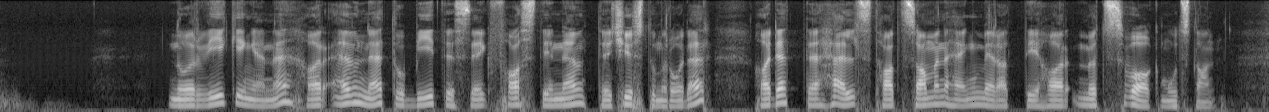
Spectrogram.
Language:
Norwegian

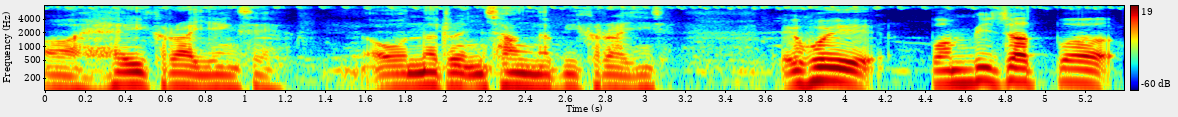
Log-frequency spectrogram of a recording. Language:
Manipuri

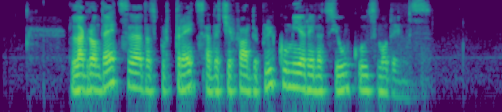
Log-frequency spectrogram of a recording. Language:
Romansh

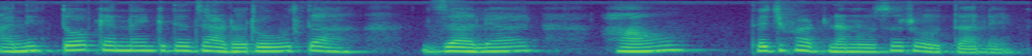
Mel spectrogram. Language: Konkani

